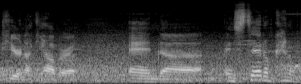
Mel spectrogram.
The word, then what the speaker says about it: Akihabara: I'm in Akihabara, or Akihabara, depending on how it's pronounced, in Tokyo.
